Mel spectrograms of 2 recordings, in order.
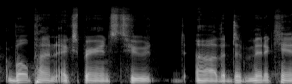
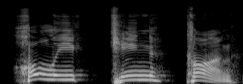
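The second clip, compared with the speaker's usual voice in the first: hyped exclamation; 13 semitones higher, slower than usual. Acted. Excited about home runs.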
